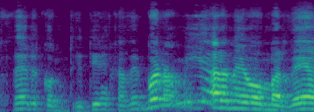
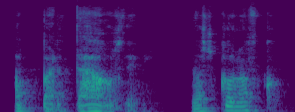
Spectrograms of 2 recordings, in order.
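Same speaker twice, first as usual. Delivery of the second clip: much softer, low final judgment; the Lord's quiet, low sending away; low quiet dismissal; 8 semitones lower, 14 dB quieter than usual. Acted. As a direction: pronounce it coldly, low. Jesus casting them away.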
